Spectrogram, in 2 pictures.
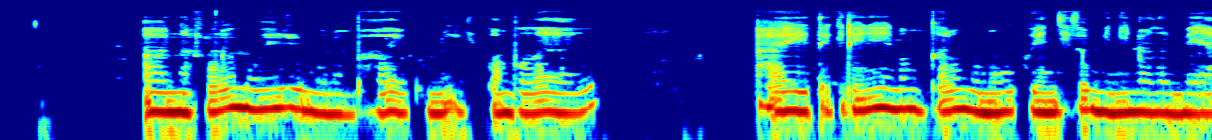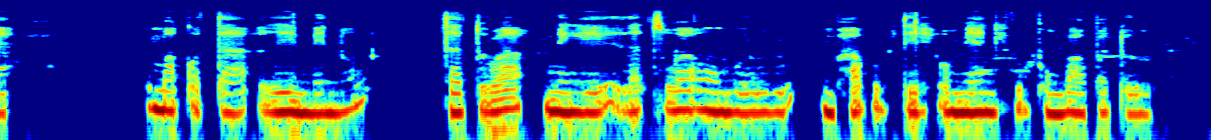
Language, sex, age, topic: Oshiwambo, female, 18-24, agriculture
